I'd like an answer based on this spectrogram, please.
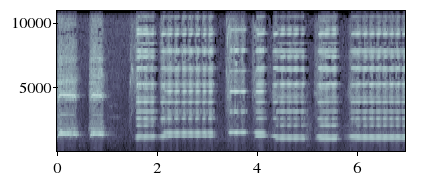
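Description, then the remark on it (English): A steam train whistle, played on listener-sponsored radio station WBAI New York as the 'BAI pitching train', sounds a series of loud, high, chord-like blasts: two short toots, then longer wavering ones broken by brief gaps, with no voices. “Oh, here it comes now. You know it's the BAI pitching train.”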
